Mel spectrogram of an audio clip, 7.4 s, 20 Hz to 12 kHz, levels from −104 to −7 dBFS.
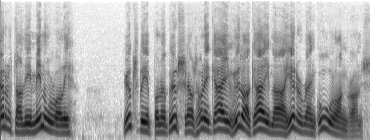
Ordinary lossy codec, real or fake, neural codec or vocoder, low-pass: none; fake; codec, 24 kHz, 0.9 kbps, WavTokenizer, medium speech release version 2; none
